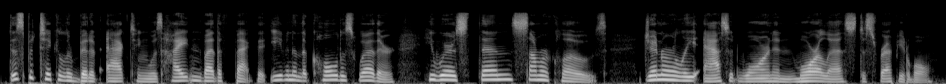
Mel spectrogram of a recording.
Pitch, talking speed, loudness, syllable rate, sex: 165 Hz, 185 wpm, -20 LUFS, 5.7 syllables/s, female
